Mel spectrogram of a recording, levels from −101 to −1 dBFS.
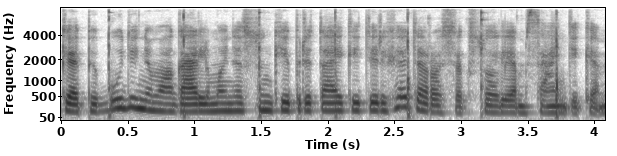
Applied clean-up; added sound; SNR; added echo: none; Wood; 15 dB; none.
